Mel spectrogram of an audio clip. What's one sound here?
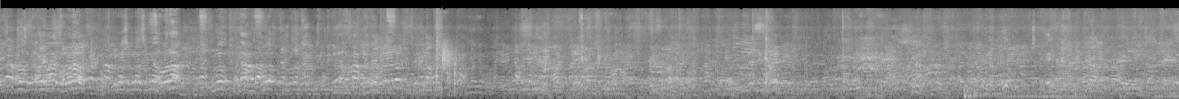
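A crowd of men chatter and call out nearby.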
